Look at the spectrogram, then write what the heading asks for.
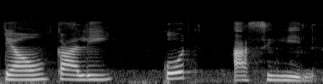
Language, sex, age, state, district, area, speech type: Assamese, female, 45-60, Assam, Sonitpur, rural, read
